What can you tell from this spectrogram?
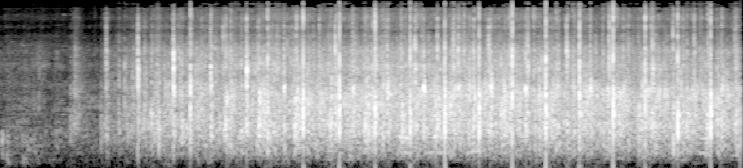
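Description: Crowd applauding: the clapping starts about a second in, builds quickly and then holds steady and dense.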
